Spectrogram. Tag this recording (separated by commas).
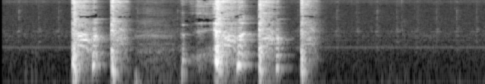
Respiratory sounds, Cough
